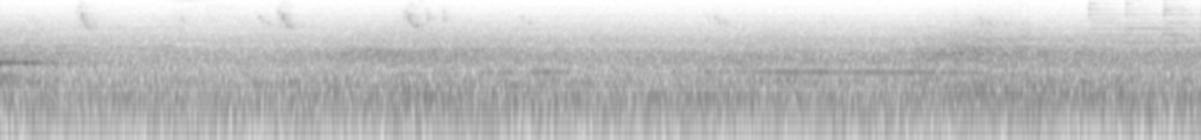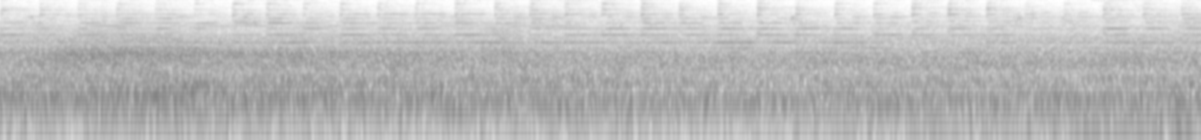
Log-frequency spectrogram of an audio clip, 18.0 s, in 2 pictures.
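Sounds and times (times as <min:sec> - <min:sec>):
distant train rumbling: 0:08.0 - 0:18.0.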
